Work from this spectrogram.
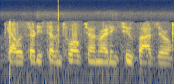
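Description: A male approach controller rattles off headings and clearances at a very fast clip. His mid-range voice stays level and monotone. It comes through a noisy airband scanner radio with a steady hiss. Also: medium pitch, lo-fi sound. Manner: flat, rapid, businesslike delivery. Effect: two-way radio transmission. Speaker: air traffic approach controller. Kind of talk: clipped radio phraseology.

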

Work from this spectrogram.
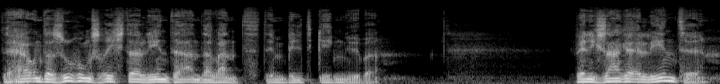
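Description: An actor playing a stout official who reads out a stiff, drily ironic report in an audio drama, in a gravelly, husky, measured voice. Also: male voice, medium pitch, full character voice. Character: stout male official giving a stiff, wry written report.

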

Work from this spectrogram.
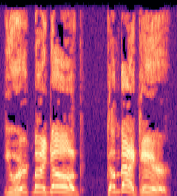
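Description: A man voicing a big, angry bully in a story, shouting, taunting and threatening in a raised voice. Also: mid-range voice, takes it slowly, dry recording, clean studio sound, natural voice. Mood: furious.

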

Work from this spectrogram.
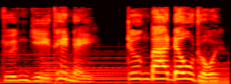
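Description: An old god of chess from a cartoon fable. He is proud yet benevolent and speaks with archaic, lofty authority. Music plays clearly behind him. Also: high-pitched, lively intonation, brisk. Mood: concerned, commanding. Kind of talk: cartoon voice acting.

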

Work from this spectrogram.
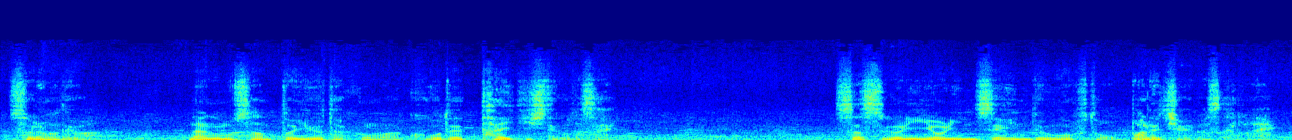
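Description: An actor playing an easygoing male sidekick who talks in a relaxed, polite way. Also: sits low, quick pace, background noise. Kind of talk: video game cutscene acting.

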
